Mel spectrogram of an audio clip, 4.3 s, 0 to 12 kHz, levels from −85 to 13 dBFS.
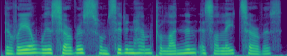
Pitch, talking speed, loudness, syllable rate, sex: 185 Hz, 155 wpm, -16 LUFS, 4.7 syllables/s, female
